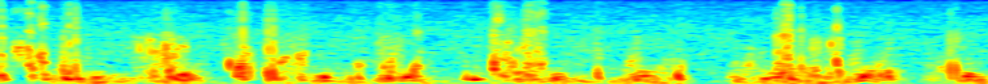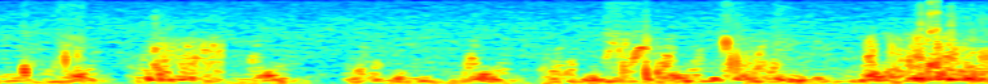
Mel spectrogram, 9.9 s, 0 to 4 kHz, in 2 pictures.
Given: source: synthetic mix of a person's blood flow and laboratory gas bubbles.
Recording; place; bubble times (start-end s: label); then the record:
Doppler ultrasound of blood flow; precordium
0.00-0.27 s: bubbles
0.29-0.43 s: bubbles
0.66-0.94 s: bubbles
1.11-1.55 s: bubbles
1.73-1.83 s: bubbles
1.88-2.12 s: bubbles
2.30-2.74 s: bubbles
2.96-3.04 s: bubbles
3.35-3.44 s: bubbles
3.84-4.24 s: bubbles
4.37-4.53 s: bubbles
4.72-4.83 s: bubbles
5.03-5.12 s: bubbles
5.23-5.37 s: bubbles
5.65-6.07 s: bubbles
7.96-8.28 s: bubbles
8.52-8.94 s: bubbles
9.35-9.89 s: bubbles
From the record:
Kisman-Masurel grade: 233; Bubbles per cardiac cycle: several, 3 to 8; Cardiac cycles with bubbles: 50 to 99%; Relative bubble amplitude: loud (0.450 to 0.775); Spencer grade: 3 (all of the cardiac periods contain showers or single bubble signals, but not dominating or overriding the cardiac motion signals); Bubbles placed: only in the low amplitude regions of the cardiac cycle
